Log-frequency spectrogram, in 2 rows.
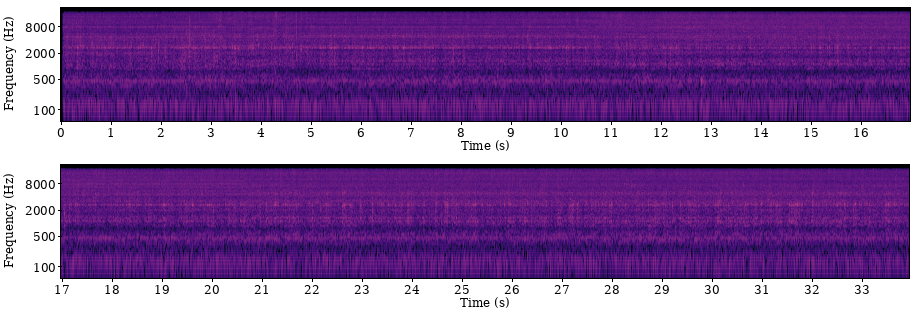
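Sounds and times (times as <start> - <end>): circulator pump hissing: 0.0 - 33.9
thin steady tone: 0.0 - 33.9.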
